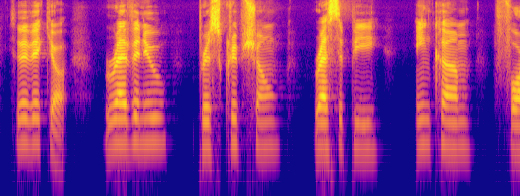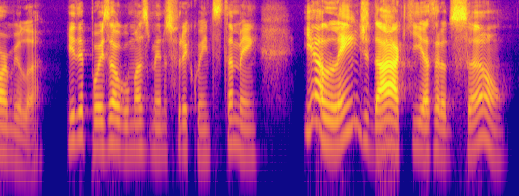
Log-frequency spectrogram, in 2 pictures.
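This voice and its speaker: A Brazilian man with a Brazilian Portuguese accent, talking over a screen recording as an English teacher. His voice sits a little high for a man, and he keeps it chatty, tossing in quick tag questions between points. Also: fairly bright tone. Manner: chatty, peppered with "né?" and "ó". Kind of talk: casual screen-share tutorial.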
